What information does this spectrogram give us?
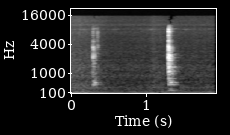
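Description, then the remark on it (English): Two crisp clock ticks exactly one second apart, sharp, over a faint steady electrical hum, with no voices; the ticking of a clock app on an iPhone 6S running version 9.3.5, starting when the app is launched. “As you can hear, the tick starts when the app is launched.”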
